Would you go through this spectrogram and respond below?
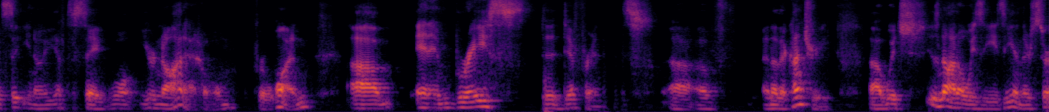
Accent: Canada; whatever I saw or experienced growing up in Canada

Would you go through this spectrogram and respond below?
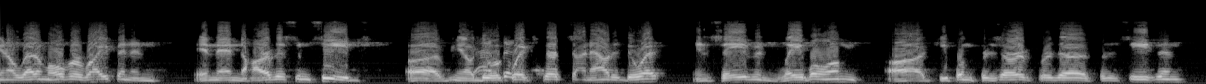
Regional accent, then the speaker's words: West Virginia, United States; from West Virginia.

